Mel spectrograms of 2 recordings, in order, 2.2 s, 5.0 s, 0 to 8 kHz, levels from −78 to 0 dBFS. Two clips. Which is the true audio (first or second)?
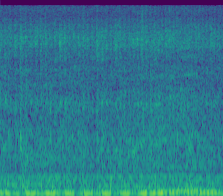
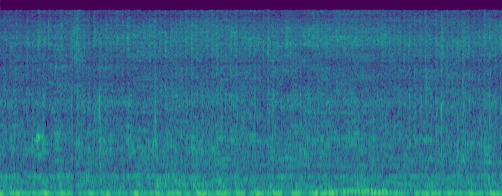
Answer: first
